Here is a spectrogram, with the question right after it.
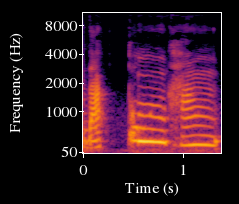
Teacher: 그 다음 낙동강 보면은 이제 얘도 예외예요. 기역과 디귿, 안울림 소리와 안울림 소리가 만났어요. 경음화가 일어납니다. 된소리 대기가 일어나요.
